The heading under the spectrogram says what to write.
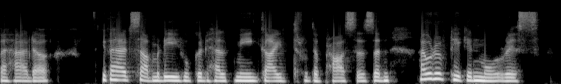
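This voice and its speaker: At a fairly quick pace, a woman with an ordinary speaking voice talks at a fairly low pitch with ordinary pitch variation. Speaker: software tester. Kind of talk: casual talk to camera.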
